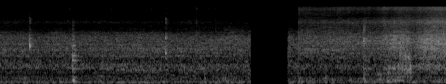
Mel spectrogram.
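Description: Fresh leafy greens fry uncovered in a pan with a steady low hiss and sizzle, a few faint ticks and pops scattered through, cut by a brief silent gap before the sizzle returns slightly louder.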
